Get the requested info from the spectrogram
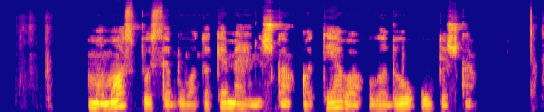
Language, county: Lithuanian, Kaunas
